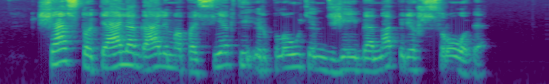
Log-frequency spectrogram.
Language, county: Lithuanian, Panevėžys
